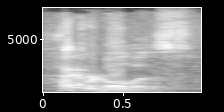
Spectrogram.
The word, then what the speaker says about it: hyperbola: Let's talk about hyperbolas.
